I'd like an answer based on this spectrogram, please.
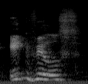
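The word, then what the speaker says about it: Iggwilv: I read the pronunciation guide for this. Igvil's Cauldron.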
